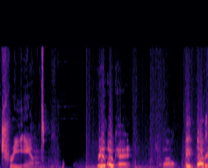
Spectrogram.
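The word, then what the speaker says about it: Treant: Twitch chat saying that it's pronounced tree ant.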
